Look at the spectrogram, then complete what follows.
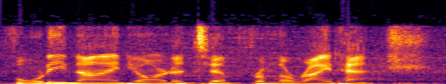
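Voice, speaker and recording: A man's voice: on the high side, moderate pace, darkish tone. An American man doing live football play-by-play on the radio, following the action in clipped, vivid phrases. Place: stadium radio booth. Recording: dull, noisy live radio broadcast.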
